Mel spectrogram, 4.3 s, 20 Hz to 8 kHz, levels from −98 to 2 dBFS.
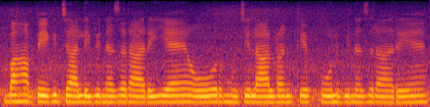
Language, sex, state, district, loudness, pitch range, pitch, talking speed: Hindi, female, Chandigarh, Chandigarh, -15 LUFS, 170-175 Hz, 170 Hz, 280 wpm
